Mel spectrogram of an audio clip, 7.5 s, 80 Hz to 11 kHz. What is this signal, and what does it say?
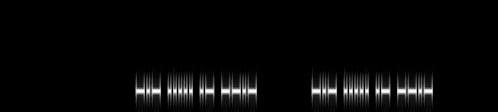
Morse code, heard as a keyed tone, about 30 wpm, 700 Hz. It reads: K5AQ K5AQ
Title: USA Call Signs - 4 Characters - Repeated 2x - 30wpm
